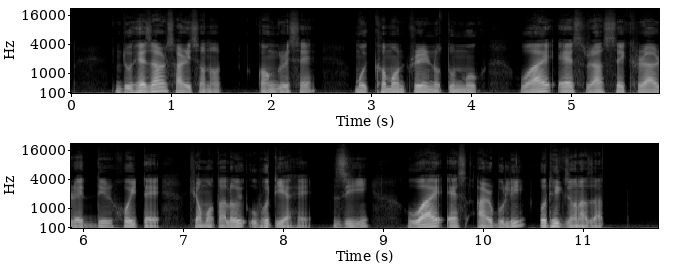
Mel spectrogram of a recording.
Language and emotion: Assamese, neutral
